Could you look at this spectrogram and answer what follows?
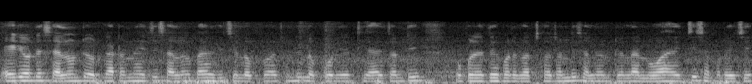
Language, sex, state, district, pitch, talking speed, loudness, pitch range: Odia, male, Odisha, Khordha, 150 Hz, 205 wpm, -17 LUFS, 145-155 Hz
